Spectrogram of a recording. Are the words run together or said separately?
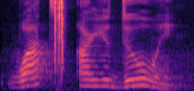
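separately. Each word is said separately and fully.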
